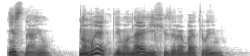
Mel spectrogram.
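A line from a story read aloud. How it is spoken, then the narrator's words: Quiet reply. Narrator (Russian): также тихо ответила Люба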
